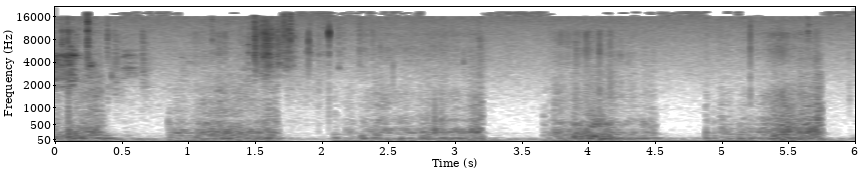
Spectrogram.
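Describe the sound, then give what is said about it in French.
A wax candle rubbed directly against a microphone makes loud, rumbling scrapes in several uneven strokes with brief pauses between them. No one speaks. “Alors là, j'ai frotté la bougie sur le micro.”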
